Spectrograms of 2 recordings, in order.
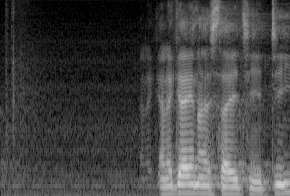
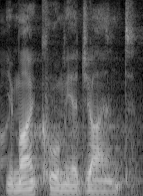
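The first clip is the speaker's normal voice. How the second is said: deep calm voice of a great lion; large deep voice; 7 semitones lower than usual. A narrator's reading. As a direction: voice a huge gentle being, low in the chest. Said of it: "asked the large voice".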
